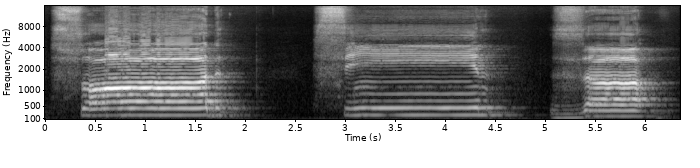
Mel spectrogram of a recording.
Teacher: सीटी की तरह तेज आवाज निकलती है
